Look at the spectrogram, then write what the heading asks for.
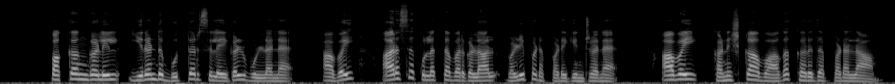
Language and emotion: Tamil, neutral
